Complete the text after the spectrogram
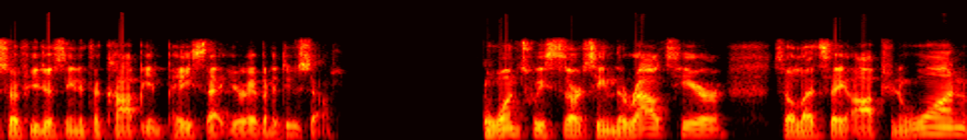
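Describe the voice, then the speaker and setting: A man presenting a software product walkthrough in a webinar, talking casually with frequent "okay" checks and filler words. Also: low voice. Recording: dull lo-fi webinar audio.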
